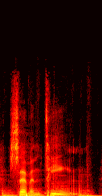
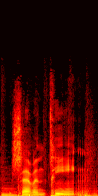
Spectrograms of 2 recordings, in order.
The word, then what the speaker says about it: seventeen: es la sib a la sílaba que lleva la fuerza de voz la última la tercera contando de izquierda a derecha tiene nueve letras pero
